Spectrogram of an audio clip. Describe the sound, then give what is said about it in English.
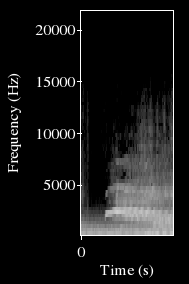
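A horse lets out a long, high whinny that rises and wavers, fairly loud, over a steady low clip-clop of hooves and a rumbling background. The horses have potato sacks fitted over them against a dust storm, a few miles from Gunston, as the sun comes up. “The potato sacks we fitted over our horses are sliding down.”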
